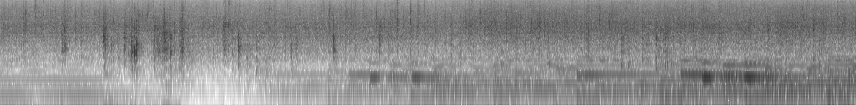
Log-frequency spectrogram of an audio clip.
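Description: Chicken thigh, sliced onion and shimeji mushrooms sizzling in olive oil in a frying pan, with a spatula clicking and scraping as they are stir-fried, busiest in the first few seconds.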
